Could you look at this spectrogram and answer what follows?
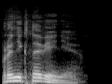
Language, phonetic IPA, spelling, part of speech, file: Russian, [prənʲɪknɐˈvʲenʲɪje], проникновение, noun, Ru-проникновение.ogg
- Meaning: 1. penetration (act of penetrating), infiltration 2. insight 3. sincerity, heartfeltness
